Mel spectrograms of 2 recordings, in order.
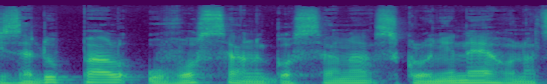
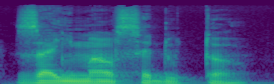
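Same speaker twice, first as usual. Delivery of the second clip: usual speaking voice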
